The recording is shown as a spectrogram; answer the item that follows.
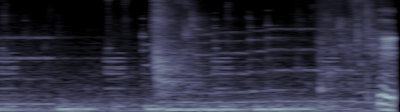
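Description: Background music with a steady beat. About a second in, a short splash and trickle of water: a dog splashing water from its bowl into its dry kibble.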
